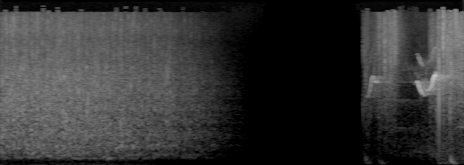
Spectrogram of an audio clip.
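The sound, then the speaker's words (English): Steady rushing creek water, settling down after high water, fills the first two seconds, then fades to silence before a few sharp, bright bird chirps ring out toward the end. “Water in the creek looks like it's settling down.”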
